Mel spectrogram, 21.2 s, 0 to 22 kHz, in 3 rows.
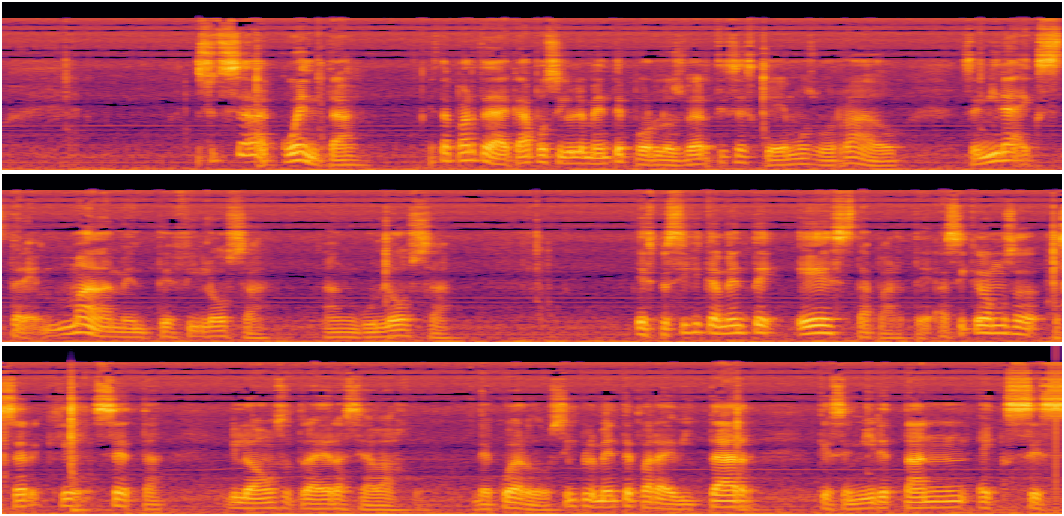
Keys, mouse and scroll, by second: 0.0 shift+click, 0.1 shift+middle click, 0.2 shift+click, 0.4 shift+middle click, 0.7 shift+middle click, 1.0 click, 1.4 middle click, 1.5 scroll down 1, 1.9 shift+middle click, 2.4-3.0 shift+scroll up 2, 3.0 middle click, 3.8-4.2 scroll down 2, 4.2-7.4 drag, 8.5 click, 8.8 middle click, 9.8-10.8 shift+middle drag, 10.9 shift+middle click, 11.2 click, 11.9-12.3 scroll up 1, 14.1 g, 14.6 z, 17.3 click, 17.6 middle click, 18.5 scroll down 2, 19.2-20.2 shift+drag, 20.2-21.2 shift+scroll up 3.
